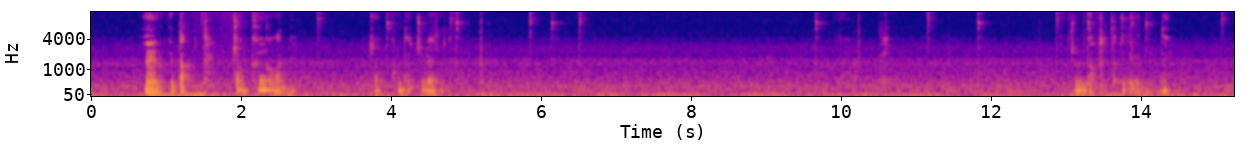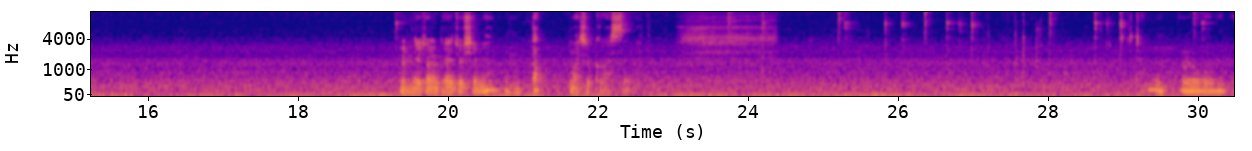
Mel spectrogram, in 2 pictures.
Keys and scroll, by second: 5.1 r, 9.9 w, 27.5 alt+4.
